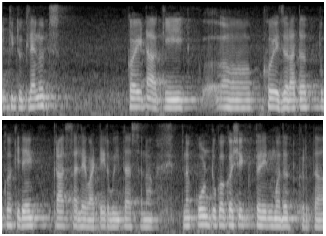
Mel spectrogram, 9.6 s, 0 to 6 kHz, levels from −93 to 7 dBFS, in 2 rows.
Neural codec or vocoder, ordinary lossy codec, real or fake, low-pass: codec, 16 kHz, 8 kbps, FreqCodec, larger model; none; fake; 5.4 kHz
